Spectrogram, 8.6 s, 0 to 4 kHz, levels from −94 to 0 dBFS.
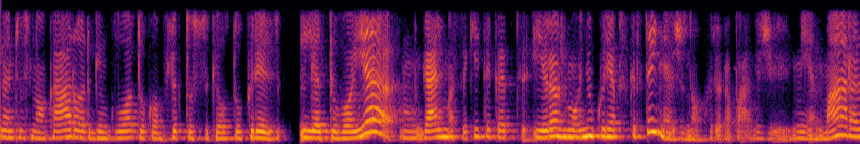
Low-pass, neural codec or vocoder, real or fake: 3.6 kHz; none; real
